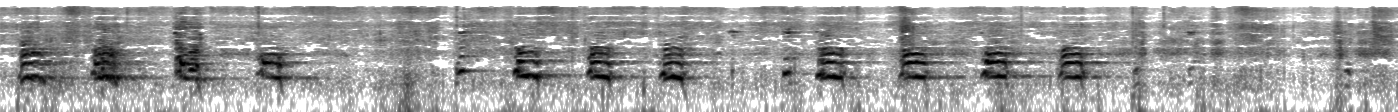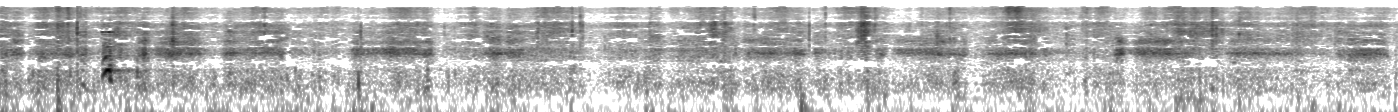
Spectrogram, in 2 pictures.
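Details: Tracking wild boar, a Spanish hound bays in a steady series of about a dozen ringing barks over the first nine seconds, then falls quiet, leaving faint distant sounds.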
